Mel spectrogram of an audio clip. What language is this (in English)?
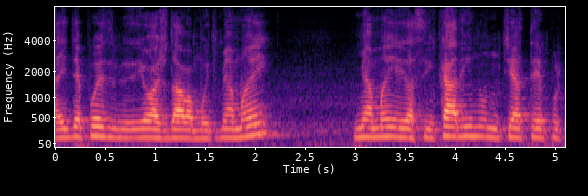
Portuguese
